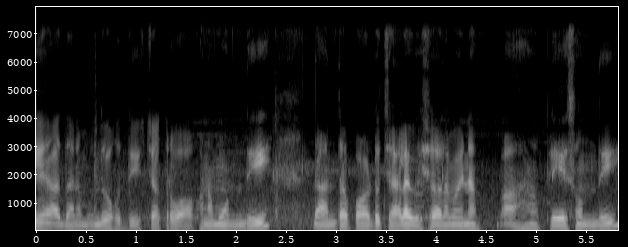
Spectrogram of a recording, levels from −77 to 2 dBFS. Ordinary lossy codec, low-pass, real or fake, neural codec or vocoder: none; 7.2 kHz; real; none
